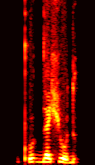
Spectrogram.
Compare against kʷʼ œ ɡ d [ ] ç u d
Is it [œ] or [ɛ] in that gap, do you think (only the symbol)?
ɛ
